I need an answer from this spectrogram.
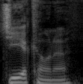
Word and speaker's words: Giacona: back I'm sitting here with Susan and it's G okona because I always look at her name and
